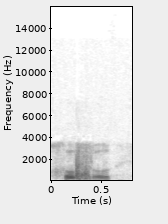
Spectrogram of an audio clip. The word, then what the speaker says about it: Khufu: sieve that is pronounced so it's U, F, U, Khufu, which we call Cheops in English.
